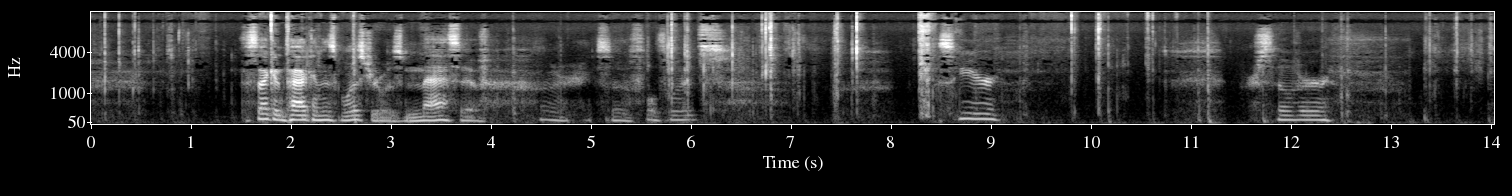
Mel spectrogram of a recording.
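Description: Trading cards click and rustle as they are handled and laid down.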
